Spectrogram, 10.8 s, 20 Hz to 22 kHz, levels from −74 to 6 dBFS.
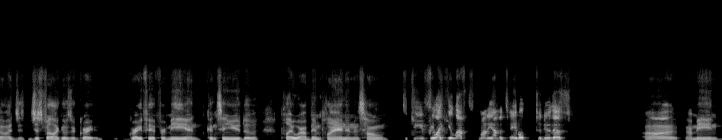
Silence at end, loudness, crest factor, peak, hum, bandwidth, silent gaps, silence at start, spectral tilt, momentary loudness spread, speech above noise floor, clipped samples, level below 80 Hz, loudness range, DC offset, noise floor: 0.05 s; -23 LUFS; 18 dB; -6 dBFS; none; 12 kHz; none; 0 s; -3.5 dB/octave; 10 LU; 67 dB; under 0.1%; -82 dBFS; 2 LU; under 0.1%; -90 dBFS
